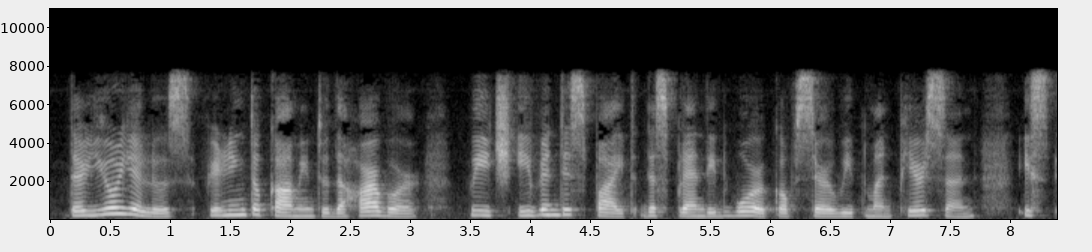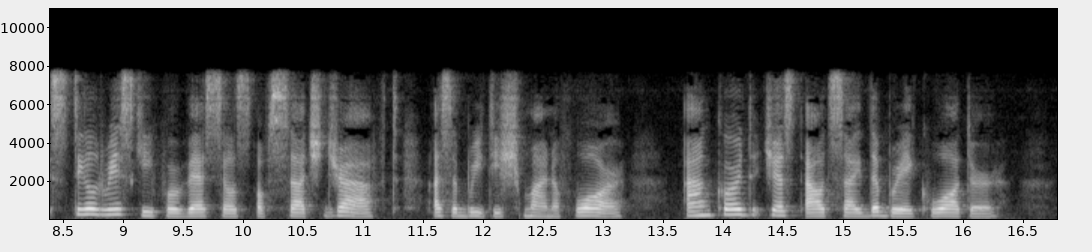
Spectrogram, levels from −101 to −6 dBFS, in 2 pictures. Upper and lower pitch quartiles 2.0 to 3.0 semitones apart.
No: average, 4.0 semitones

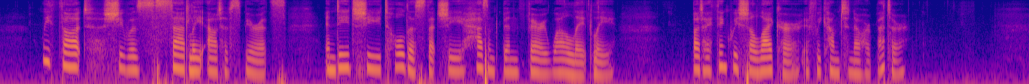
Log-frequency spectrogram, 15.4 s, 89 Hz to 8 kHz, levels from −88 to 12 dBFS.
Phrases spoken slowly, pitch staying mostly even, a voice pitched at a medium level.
No: slow, 130 wpm; average, 3.5 semitones; medium, 180 Hz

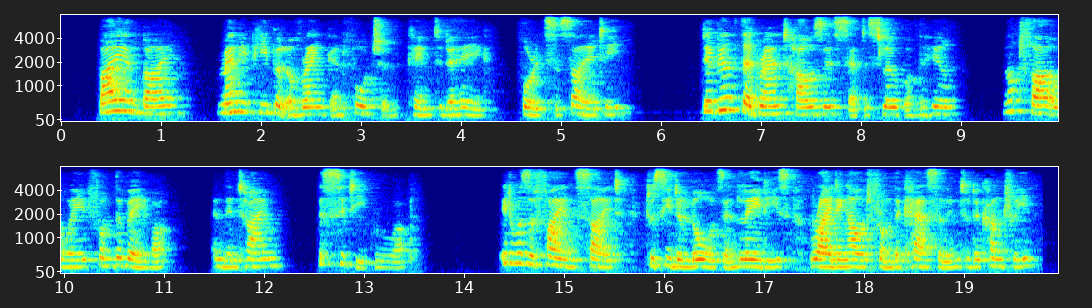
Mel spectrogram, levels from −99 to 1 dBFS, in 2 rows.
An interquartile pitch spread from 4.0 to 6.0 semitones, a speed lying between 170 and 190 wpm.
No: average, 2.9 semitones; average, 180 wpm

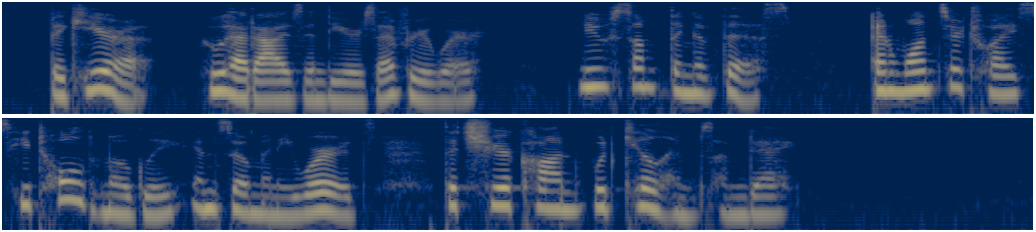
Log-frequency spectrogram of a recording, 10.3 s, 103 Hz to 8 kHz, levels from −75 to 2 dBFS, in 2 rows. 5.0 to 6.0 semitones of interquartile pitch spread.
Yes: wide, 5.5 semitones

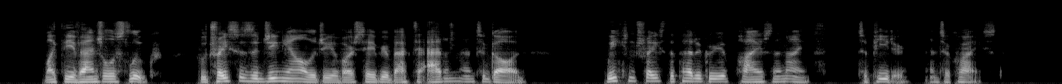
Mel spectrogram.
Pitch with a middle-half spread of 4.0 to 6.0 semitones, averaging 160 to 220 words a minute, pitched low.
No: average, 3.2 semitones; average, 170 wpm; low, 130 Hz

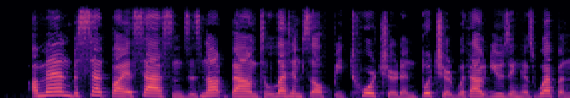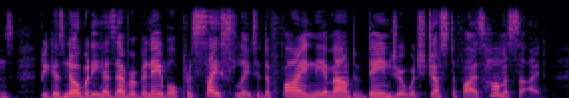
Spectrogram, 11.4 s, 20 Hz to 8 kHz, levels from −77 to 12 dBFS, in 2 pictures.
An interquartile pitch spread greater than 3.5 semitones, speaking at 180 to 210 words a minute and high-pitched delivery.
No: average, 3.1 semitones; average, 185 wpm; high, 200 Hz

